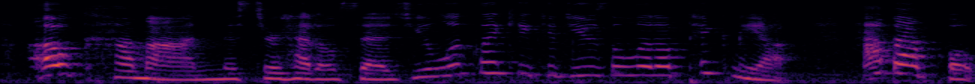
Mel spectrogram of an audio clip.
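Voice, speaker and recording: A woman in a put-on character voice with a high pitch at a fairly quick pace, over clear background noise. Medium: read story. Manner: calm, warm, knowing.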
